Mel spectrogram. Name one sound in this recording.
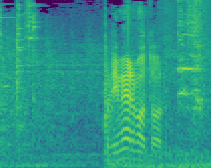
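An axe strikes a wooden wall with a thud.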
